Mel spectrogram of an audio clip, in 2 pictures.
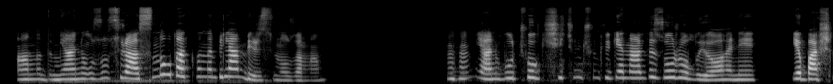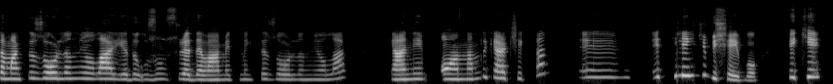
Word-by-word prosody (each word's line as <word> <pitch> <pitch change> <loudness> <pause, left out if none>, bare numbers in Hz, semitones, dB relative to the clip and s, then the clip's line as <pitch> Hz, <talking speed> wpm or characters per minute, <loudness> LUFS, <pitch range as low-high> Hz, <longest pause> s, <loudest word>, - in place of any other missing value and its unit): Anladım. 230 -1 -4
Yani, 240 +2 +2
uzun 260 +3 -10
süre 295 -1 +2
aslında 270 - +5
odaklanabilen 365 -4 +4
birisin 200 -3 -6
o 195 - -11
zaman. 185 +1 -11 1.2
Hı - - -9
hı, 265 +1 -10
yani, 250 -3 +1
bu 290 -2 -3
çoğu 315 +1 -2
kişi 310 +2 -5
için 320 +2 -12
çünkü 310 0 -11
genelde 300 +2 +1
zor 320 0 -2
oluyor. 230 -8 -2
Hani, 220 0 -3 0.3
ya 270 +1 +4
başlamakta 255 +2 +5
zorlanıyorlar 270 -2 +1
ya 235 -1 -7
da 240 - -8
uzun 225 +2 -13
süre 235 -1 -2
devam 215 0 0
etmekte 225 +2 -14
zorlanıyorlar. 230 +3 -10 0.5
Yani, 240 +2 +2
o - - +1
anlamda 245 +4 0
gerçekten, 295 - -1 0.4
eee, 330 0 -9 0.3
etkileyici 405 +5 0
bir 280 - +3
şey 215 -8 0
bu. 180 0 -7 0.3
Peki, 335 +2 +3
255 Hz, 150 wpm, -24 LUFS, 230-310 Hz, 1.2 s, aslında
